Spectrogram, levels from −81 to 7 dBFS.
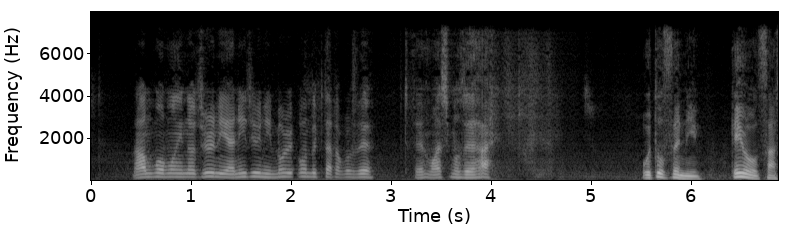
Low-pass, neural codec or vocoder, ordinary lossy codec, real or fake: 7.2 kHz; codec, 16 kHz, 0.5 kbps, FunCodec, trained on LibriTTS, 25 frames a second; none; fake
